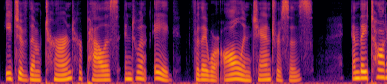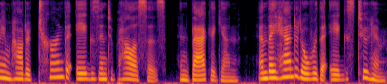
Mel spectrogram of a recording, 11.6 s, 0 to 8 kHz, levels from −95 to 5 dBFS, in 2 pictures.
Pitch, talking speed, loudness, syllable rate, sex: 185 Hz, 175 wpm, -20 LUFS, 5.0 syllables/s, female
